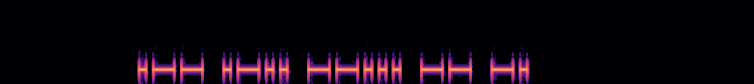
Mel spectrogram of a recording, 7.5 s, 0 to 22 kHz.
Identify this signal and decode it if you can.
Morse code, heard as a keyed tone, about 17 wpm, 700 Hz. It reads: WL7MN
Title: USA Call Signs - 5 Characters - Repeated 3x - 17wpm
